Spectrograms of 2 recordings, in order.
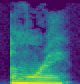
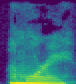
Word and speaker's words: amore: Amore. I said softly, demonstrating the proper pronunciation. The R is barely there. It's more of a suggestion than a sound. Amore.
